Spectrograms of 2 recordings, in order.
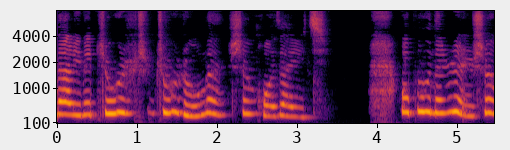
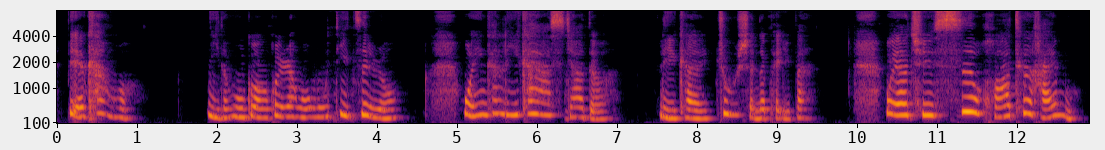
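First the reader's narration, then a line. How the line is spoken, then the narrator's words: Choked with tears. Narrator (Chinese): 他哽咽道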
